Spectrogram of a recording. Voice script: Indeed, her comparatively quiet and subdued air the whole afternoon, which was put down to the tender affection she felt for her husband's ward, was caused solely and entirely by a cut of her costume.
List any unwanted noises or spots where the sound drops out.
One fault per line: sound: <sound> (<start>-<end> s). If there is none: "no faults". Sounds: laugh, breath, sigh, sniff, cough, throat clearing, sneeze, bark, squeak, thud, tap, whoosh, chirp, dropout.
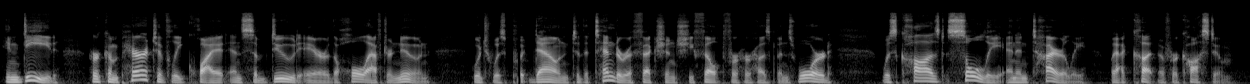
sound: dropout (5.2-5.2 s)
